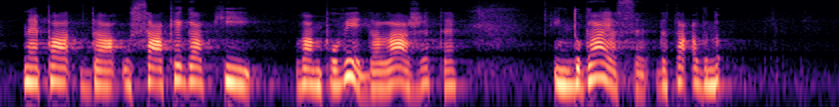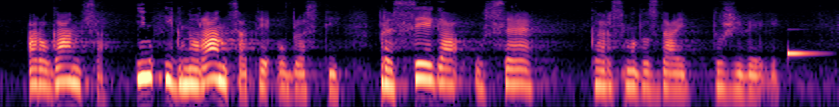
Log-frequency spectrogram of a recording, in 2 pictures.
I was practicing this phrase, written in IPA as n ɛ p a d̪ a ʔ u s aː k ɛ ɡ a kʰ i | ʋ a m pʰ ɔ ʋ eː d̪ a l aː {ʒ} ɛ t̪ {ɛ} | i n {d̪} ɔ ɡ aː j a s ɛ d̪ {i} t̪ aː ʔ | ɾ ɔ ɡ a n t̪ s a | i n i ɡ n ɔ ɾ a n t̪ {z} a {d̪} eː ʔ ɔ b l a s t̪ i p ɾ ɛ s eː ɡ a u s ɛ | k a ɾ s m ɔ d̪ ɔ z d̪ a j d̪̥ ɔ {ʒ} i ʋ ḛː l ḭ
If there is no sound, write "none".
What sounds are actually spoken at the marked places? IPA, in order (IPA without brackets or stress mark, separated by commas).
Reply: ʒ, ɛ, d̪, a, s, t̪, ʒ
